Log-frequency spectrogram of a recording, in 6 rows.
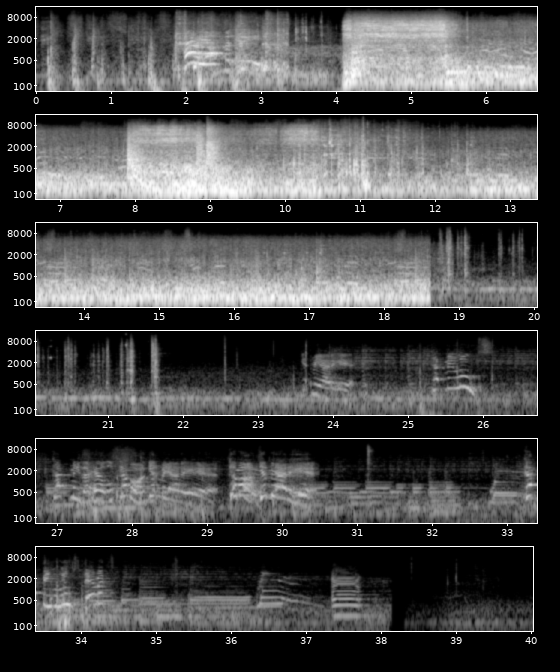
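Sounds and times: loud crashing bursts: 4.0 - 18.7.

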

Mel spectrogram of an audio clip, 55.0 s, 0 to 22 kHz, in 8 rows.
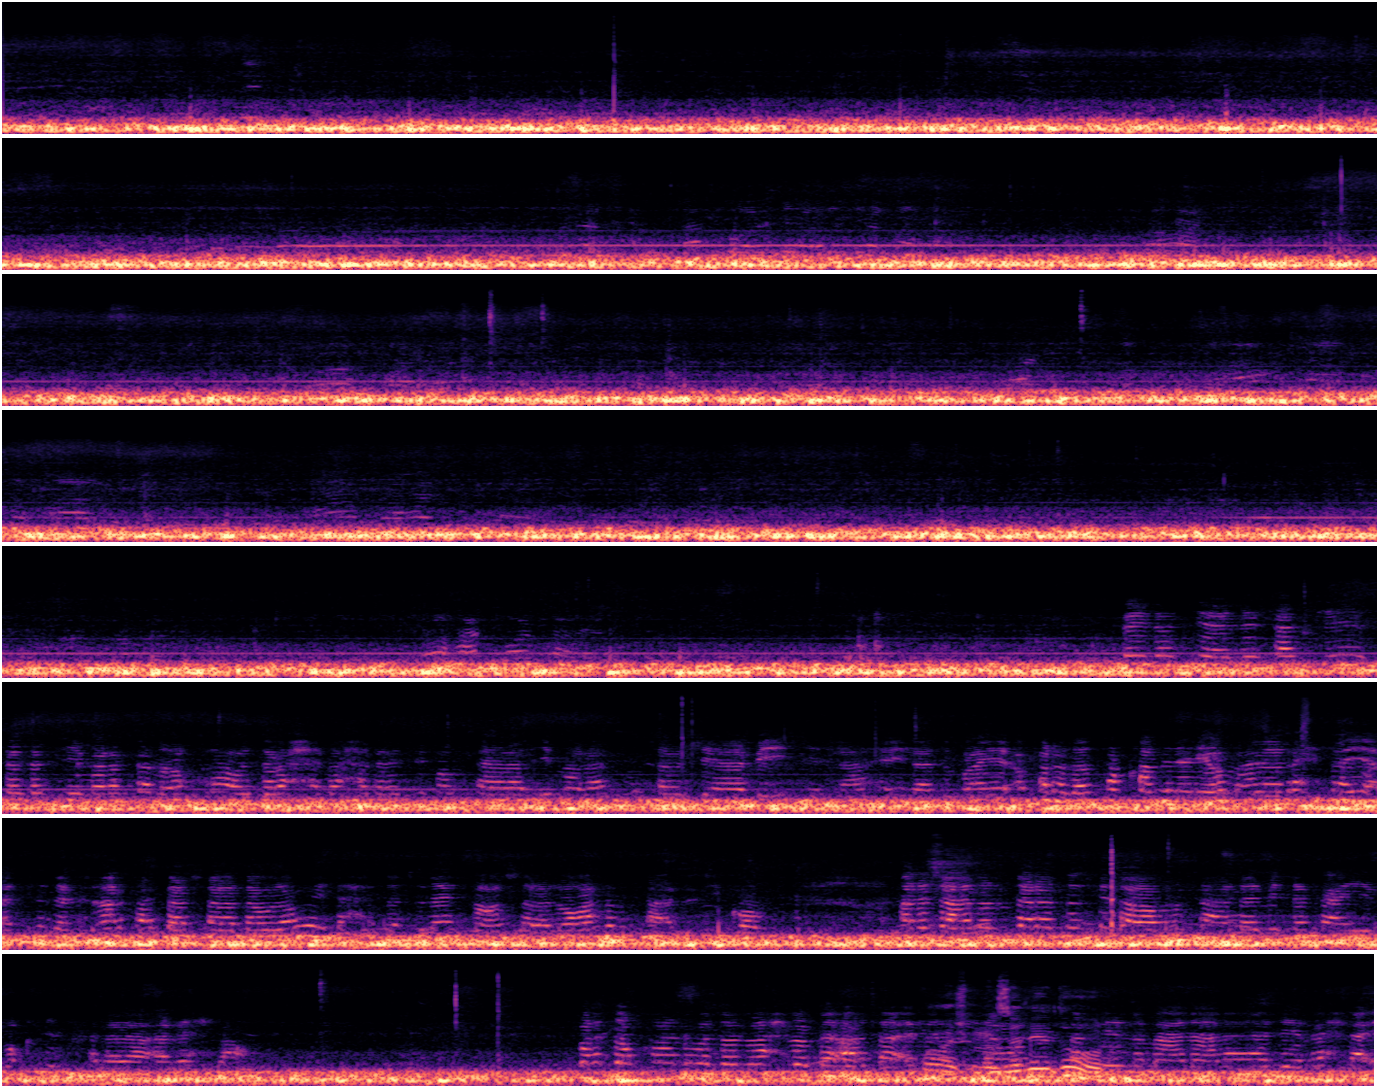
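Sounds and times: faint steady whine: 0.0 - 54.9
jet engine roar in cabin: 0.0 - 54.9
voices: 8.1 - 16.5, 32.9 - 49.5, 51.0 - 54.9.

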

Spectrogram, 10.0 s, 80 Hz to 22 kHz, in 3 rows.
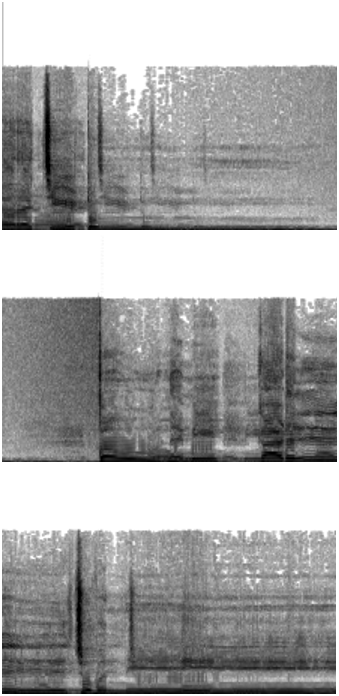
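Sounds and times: boys singing long low note: 0.0 - 10.0.

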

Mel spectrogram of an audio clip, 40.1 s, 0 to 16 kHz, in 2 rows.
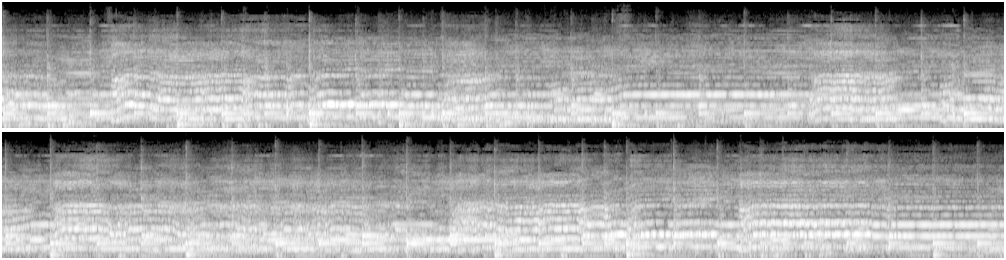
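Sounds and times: tabla strokes: 0.0 - 40.0
tanpura drone: 0.0 - 40.0
woman singing classical vocals: 0.0 - 40.0.

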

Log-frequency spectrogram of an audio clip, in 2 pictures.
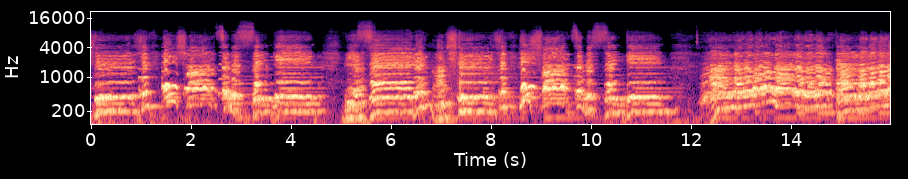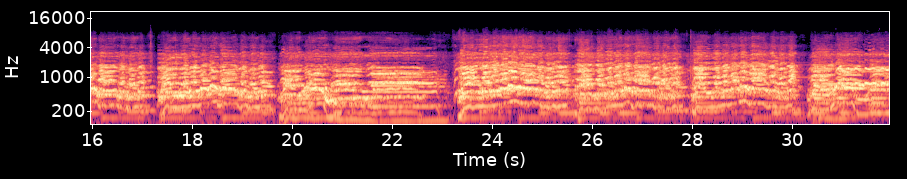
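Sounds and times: choir singing a cappella: 0.0 - 31.9.

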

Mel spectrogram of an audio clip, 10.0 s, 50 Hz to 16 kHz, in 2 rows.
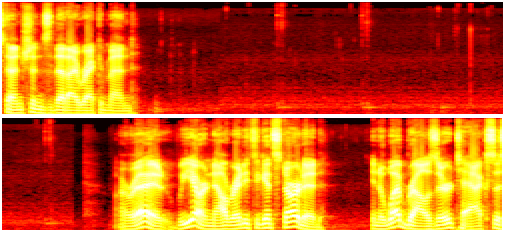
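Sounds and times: soft computer mouse clicks: 2.7 - 3.0, 3.6 - 5.7.

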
